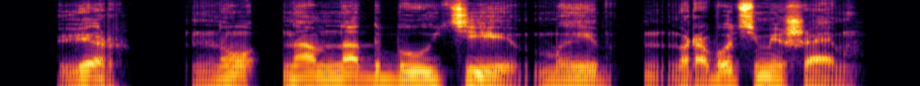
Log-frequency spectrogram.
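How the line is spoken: Quiet. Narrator (Russian): тихо сказал я

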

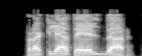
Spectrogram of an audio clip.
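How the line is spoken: Defeated war machine growling. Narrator (Russian): прорычал поверженный дредноут

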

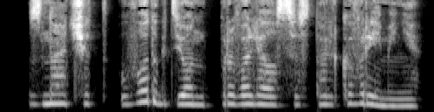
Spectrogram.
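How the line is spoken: Muttered. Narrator (Russian): пробормотала оба

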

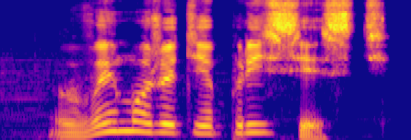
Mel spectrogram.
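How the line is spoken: Smirking grunt. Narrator (Russian): хмыкнул Мороз

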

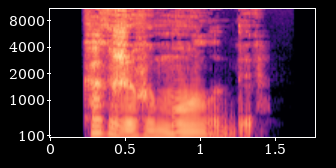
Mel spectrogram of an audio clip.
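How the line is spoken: Sad sigh. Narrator (Russian): печально вздохнула Анук

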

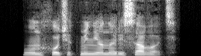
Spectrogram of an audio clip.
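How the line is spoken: Snorting. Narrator (Russian): она хмыкнула

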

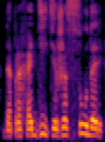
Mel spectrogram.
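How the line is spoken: Angry shout. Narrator (Russian): зло прикрикнул он на Андрея

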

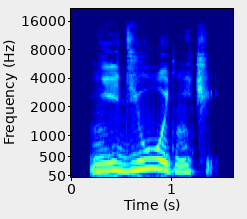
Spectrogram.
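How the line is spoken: Through gritted teeth. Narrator (Russian): сквозь зубы произнес чернокожий

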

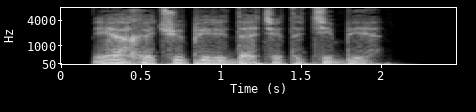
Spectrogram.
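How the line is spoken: Gentle. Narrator (Russian): мягко проговорил старший Рэмэй

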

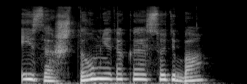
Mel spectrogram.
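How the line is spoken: Sorrowful sigh. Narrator (Russian): Маргарита сокрушенно вздохнула

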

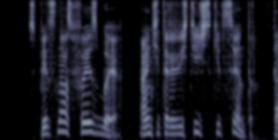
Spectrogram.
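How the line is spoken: Quiet and cold, major. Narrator (Russian): также негромко, холодно пояснил майор

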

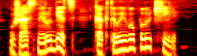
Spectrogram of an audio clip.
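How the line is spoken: Involuntary mutter. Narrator (Russian): невольно пробормотал

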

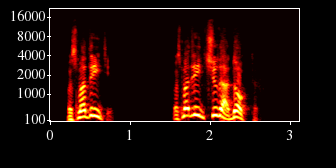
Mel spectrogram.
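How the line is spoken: Shouted. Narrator (Russian): крикнул Андрей Ильич

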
